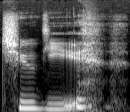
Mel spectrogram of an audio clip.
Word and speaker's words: cheugy: something but i'm pretty sure it's spelt c-h-e-u-g-y pronounced chugi and honestly it's really fun to say but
